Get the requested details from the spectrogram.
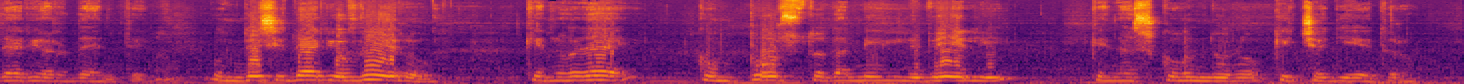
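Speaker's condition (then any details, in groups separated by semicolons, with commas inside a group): Parkinson's disease; approaching final stage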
